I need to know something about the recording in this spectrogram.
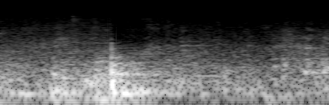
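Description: Footsteps on a stage floor, irregular low knocks with one sharper knock a little under a second in.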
